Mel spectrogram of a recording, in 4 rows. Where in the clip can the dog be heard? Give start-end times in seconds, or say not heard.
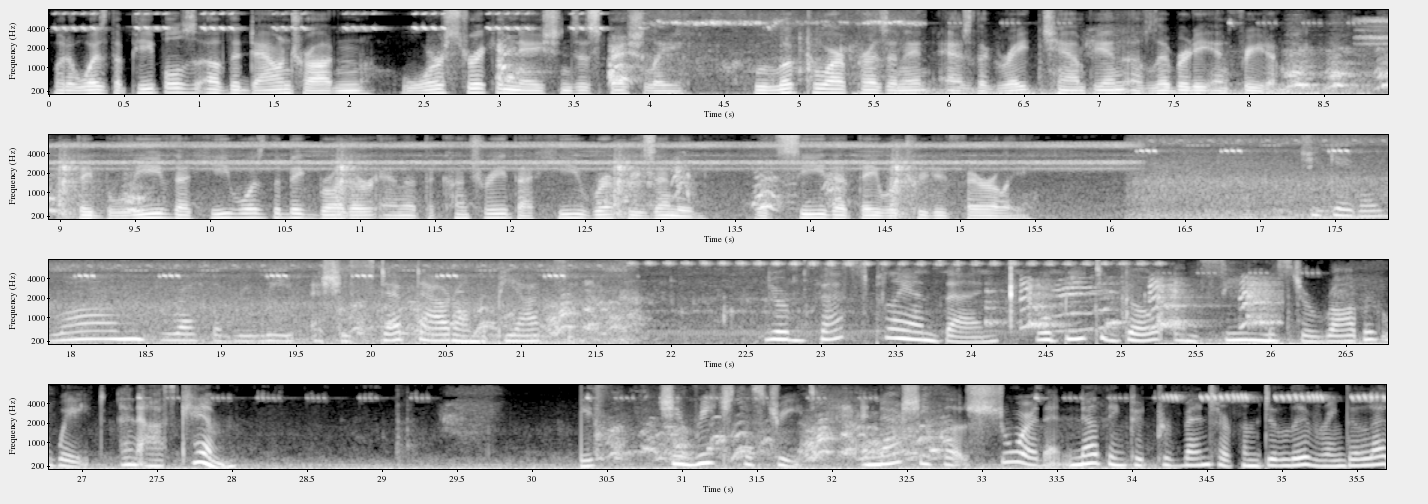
2.5-4.0, 8.2-9.7, 12.6-14.3, 19.8-21.8, 24.1-26.1, 30.4-32.9.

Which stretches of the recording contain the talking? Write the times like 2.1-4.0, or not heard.
0.0-8.4, 9.1-15.6, 17.2-21.6, 22.6-28.1, 30.3-35.6.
